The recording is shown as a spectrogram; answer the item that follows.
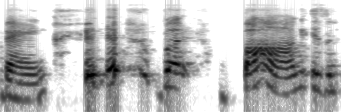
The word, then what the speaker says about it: bhang: BC but it's um I actually found out it's pronounced bong but I'm southern and I live in the south and I like bang it but bong is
